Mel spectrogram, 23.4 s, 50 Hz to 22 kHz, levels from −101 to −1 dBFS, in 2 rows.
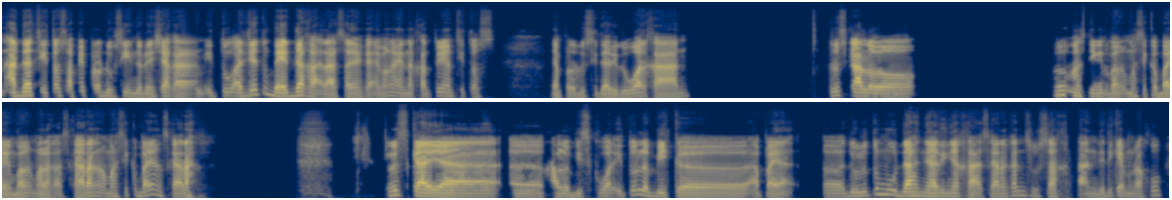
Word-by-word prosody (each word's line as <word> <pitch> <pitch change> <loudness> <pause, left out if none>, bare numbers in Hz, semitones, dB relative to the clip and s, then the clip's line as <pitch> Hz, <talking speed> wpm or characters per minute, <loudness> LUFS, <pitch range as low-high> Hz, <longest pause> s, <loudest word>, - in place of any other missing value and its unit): ada 155 +3 +9
Cheetos, 155 +1 0
tapi 145 +5 -1
produksi 140 -2 -5
Indonesia 125 -1 +1
kan, 120 0 -2
itu 140 +3 -9
aja 140 +8 +4
tuh, 235 - -10
beda 140 +4 +8
Kak 130 -4 +1
rasanya 125 +2 +1
Kak, 120 - -1
emang 130 +6 -5
enakan 120 -2 -4
tuh 155 - -6
yang 140 - -4
Cheetos, 120 -2 -11 0.6
yang 120 -2 -5
produksi 120 -1 -11
dari 115 -1 -3
luar 130 +4 0
kan 105 +3 0 1.5
terus, 165 +2 -5
kalau 130 -3 +3 1.4
Aduh, 180 +1 -7
masih 140 -3 -4
inget 125 - -7
banget, 120 +1 -4
masih 125 - -11
kebayang 115 -2 0
banget, 120 +4 -4
malah 110 -1 -2
Kak. 110 - -18
Sekarang, 135 +3 +3
masih 130 0 -10
kebayang 155 +4 -2
sekarang. 130 0 +1 1.9
Terus, 180 +2 -3
kayak, 125 -2 +6 0.2
eee, 120 -1 -5
kalau 125 -1 -4
Biskuat 130 +2 -8
itu 120 +8 -9
lebih 140 -6 +1
ke, - - -5 0.7
apa - - -4
ya, - - -3 0.4
eee, 125 -1 -9
dulu 140 +2 -7
tuh 220 +8 -8
mudah 155 -7 +3
nyarinya 135 0 +2
Kak, 120 +1 -2
sekarang 125 0 -4
kan, 165 +1 -5
susah 135 -4 -5 0.2
kan. 110 +1 -6
Jadi, 110 +6 -12
kayak, 135 - -1
menurut 115 -2 -9
aku, 170 - -15
130 Hz, 160 wpm, -24 LUFS, 120-140 Hz, 1.9 s, ada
